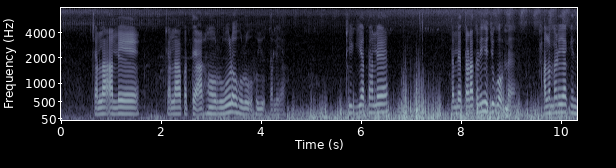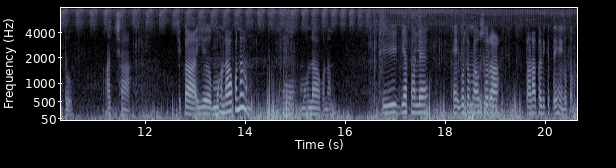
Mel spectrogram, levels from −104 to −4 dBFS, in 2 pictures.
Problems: constant background noise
